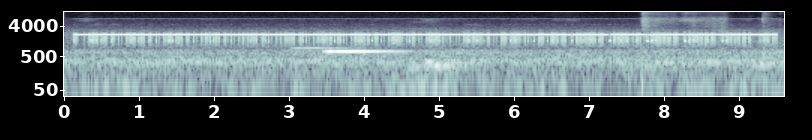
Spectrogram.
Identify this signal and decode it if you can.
Weather fax (radiofax), 120 lines a minute, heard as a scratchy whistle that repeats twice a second, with the noise inside a lift.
